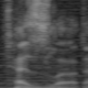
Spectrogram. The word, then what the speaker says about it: Tesla: Looking at the shares of Tesla, and that's how you pronounce it, Matt, Tesla, that's how Elon Musk pronounces it.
